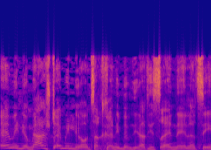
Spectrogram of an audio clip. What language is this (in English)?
Hebrew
